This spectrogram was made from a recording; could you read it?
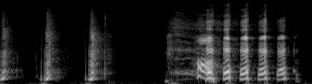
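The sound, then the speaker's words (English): Armpit fart noises: three short, sputtering squelches with gaps between them, a brief pause, then a quicker run of about six wet, buzzy bursts, fairly loud and with no talking. “Oh, I can still do armpit farts.”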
